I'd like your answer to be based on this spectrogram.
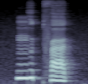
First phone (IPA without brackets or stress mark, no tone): ɲ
